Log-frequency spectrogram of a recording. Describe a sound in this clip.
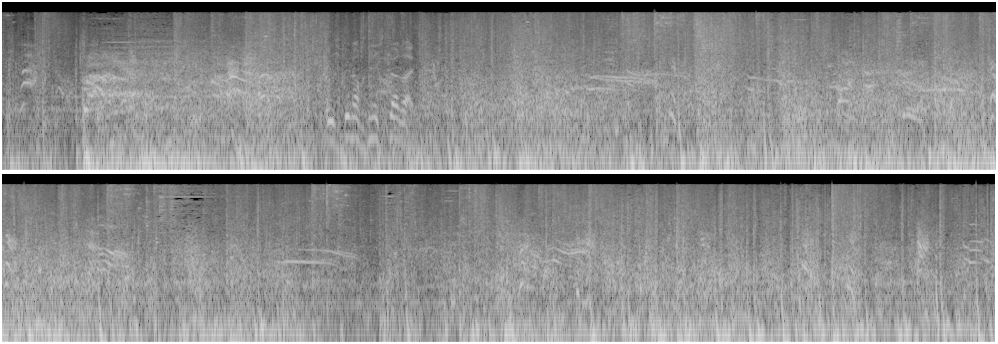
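Spells and weapons crash and boom in a fierce fight.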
